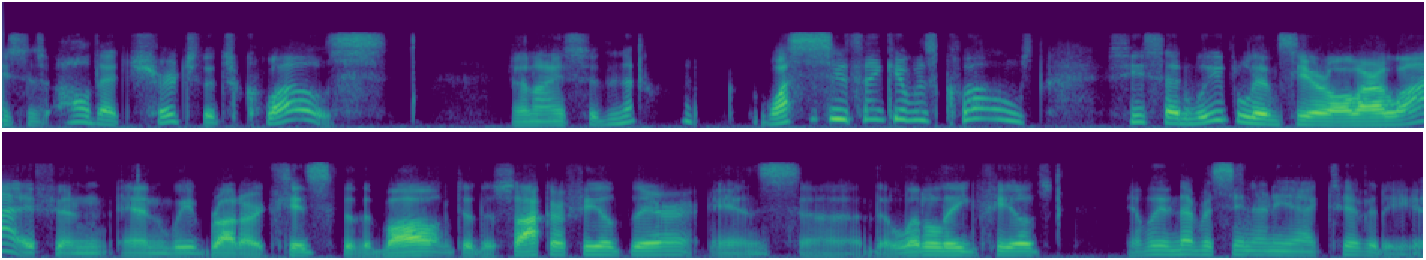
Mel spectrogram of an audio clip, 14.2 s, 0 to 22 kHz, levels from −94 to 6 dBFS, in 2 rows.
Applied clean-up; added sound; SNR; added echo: neural diffusion model UNIVERSE++.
